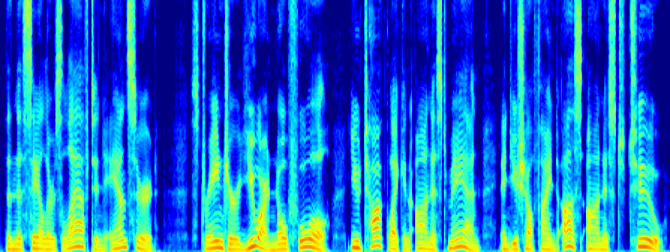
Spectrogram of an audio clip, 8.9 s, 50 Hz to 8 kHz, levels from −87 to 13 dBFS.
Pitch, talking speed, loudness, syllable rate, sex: 180 Hz, 160 wpm, -16 LUFS, 4.2 syllables/s, female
